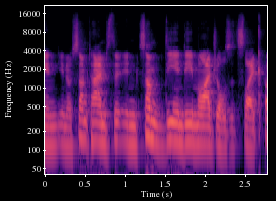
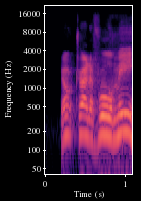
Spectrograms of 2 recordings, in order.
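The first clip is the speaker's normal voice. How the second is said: growling, menacing voice; 4 semitones higher than usual. Speaker voicing a character's reply after trying everything, growling. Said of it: "he growls".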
